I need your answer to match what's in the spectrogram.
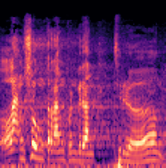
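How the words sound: It is said in a coy, coquettish way. The speaker calls it wrong.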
